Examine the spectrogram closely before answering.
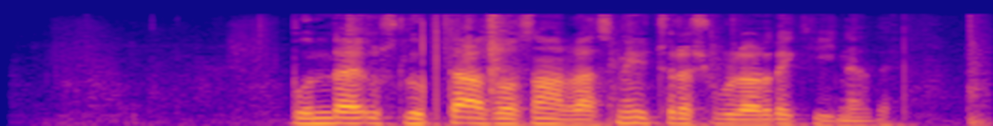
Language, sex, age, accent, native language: Uzbek, male, 18-24, Andijon, Uzbek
